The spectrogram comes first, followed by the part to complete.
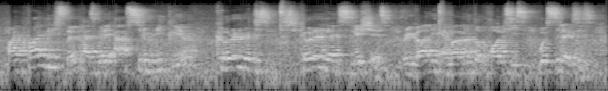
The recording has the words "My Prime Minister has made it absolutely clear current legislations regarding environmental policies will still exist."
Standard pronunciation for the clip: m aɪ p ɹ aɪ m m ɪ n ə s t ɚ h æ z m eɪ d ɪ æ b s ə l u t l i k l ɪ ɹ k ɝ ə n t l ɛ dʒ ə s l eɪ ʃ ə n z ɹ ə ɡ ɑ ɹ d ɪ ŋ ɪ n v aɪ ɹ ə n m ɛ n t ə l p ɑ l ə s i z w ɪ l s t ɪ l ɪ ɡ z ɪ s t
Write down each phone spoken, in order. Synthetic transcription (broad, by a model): m aɪ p ɹ aɪ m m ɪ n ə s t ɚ h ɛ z m eɪ d ɪ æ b s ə l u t l i k l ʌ ɹ k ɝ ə n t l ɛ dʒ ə s l eɪ ʃ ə n s ɹ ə ɡ ɑ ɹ d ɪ ŋ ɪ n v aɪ ə m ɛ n t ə l p ɑ l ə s i s w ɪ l s t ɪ l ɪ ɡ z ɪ s t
